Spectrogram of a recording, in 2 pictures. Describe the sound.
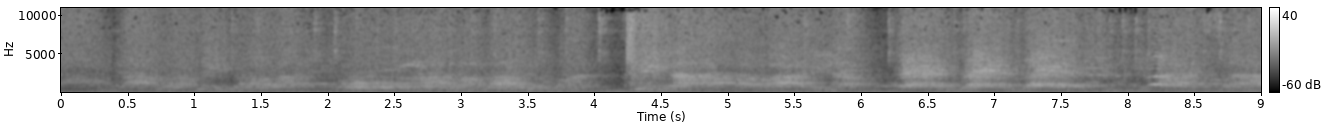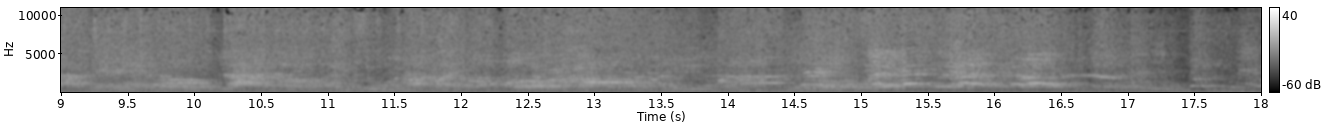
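A group of children sings 'I'm in the Lord's Army' together, many young voices joined in a lively, continuous chorus at steady loudness, with a constant low hum running underneath.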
